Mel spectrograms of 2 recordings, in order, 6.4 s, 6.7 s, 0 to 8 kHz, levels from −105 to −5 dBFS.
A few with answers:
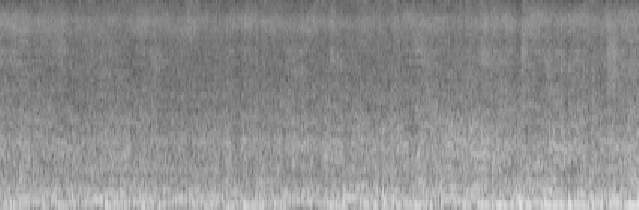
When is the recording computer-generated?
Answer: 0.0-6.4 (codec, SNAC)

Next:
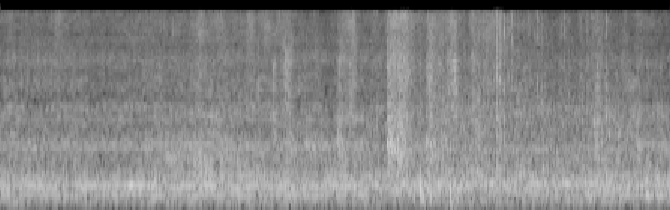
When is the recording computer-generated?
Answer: 0.0-3.7 (vocoder, HiFi-GAN); 6.2-6.7

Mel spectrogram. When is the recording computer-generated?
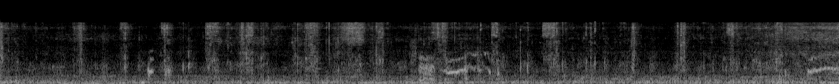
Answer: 0.0-0.6 (vocoder, HiFi-GAN); 1.2-8.4

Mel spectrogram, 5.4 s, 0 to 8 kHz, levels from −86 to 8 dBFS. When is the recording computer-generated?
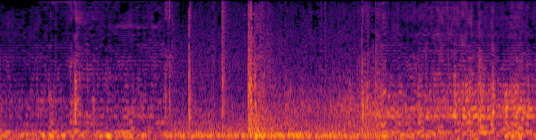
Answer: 0.0-1.7 (vocoder, BigVGAN v2); 3.8-5.4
